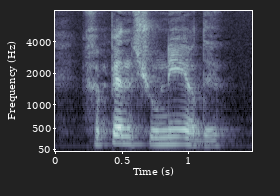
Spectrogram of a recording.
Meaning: pensioner
- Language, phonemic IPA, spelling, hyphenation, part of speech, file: Dutch, /ɣəˌpɛn.ʃoːˈneːr.də/, gepensioneerde, ge‧pen‧si‧o‧neer‧de, noun, Nl-gepensioneerde.ogg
